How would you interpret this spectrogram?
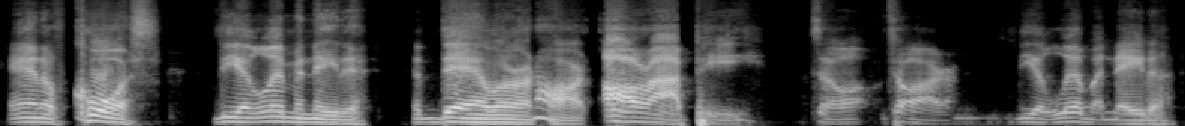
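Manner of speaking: a hint of an old Southern racing fan; lightly hammed Southern accent. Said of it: "accent again".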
